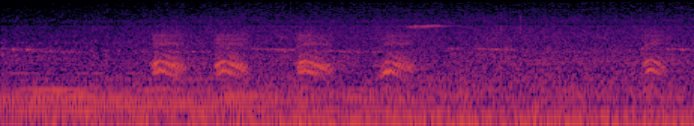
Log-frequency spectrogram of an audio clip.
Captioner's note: birds and nature sounds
